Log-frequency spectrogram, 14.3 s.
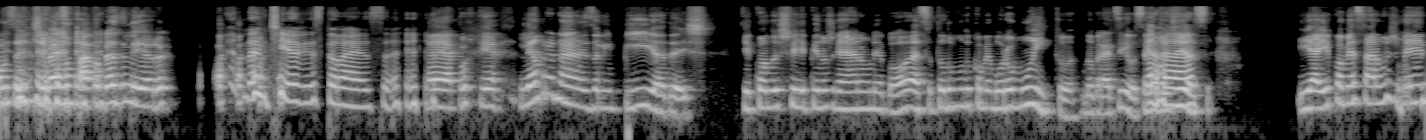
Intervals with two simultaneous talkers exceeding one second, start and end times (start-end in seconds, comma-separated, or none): none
